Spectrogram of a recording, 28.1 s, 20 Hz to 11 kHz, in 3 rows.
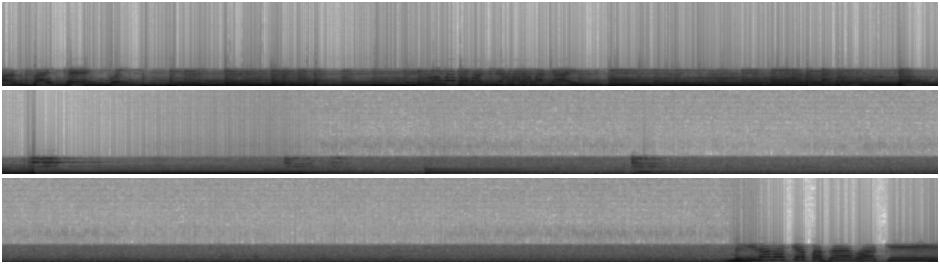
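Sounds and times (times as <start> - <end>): steady low hum: 8.8 - 27.7.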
